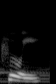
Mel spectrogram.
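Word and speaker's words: chui: associated with the lungs kui pronounced like chewy with a forceful exhale which is associated with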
